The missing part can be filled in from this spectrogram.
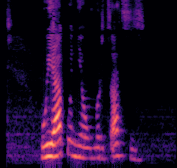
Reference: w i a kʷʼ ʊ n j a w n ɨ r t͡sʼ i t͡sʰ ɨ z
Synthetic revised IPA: w i a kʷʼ ʊ n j a w m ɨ r t͡sʼ a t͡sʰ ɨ z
